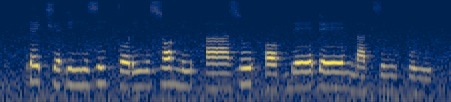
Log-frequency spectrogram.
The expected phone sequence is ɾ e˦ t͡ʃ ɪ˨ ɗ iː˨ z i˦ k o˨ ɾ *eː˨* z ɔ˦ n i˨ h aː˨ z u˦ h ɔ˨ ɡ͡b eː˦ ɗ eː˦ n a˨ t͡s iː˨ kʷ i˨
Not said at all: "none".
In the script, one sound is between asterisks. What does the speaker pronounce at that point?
iː˨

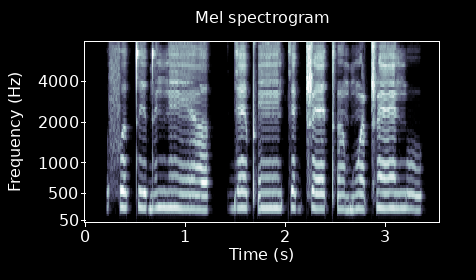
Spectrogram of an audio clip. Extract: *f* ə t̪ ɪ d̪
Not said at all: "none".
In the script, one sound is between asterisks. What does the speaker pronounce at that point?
f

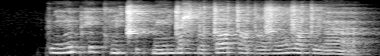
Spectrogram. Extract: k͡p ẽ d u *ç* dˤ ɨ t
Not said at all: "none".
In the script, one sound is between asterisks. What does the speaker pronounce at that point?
ç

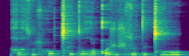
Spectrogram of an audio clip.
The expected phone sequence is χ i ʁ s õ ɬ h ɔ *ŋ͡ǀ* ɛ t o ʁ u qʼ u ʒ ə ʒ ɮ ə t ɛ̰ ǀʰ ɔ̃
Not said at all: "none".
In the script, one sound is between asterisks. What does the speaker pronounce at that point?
ǀʰ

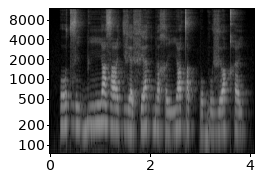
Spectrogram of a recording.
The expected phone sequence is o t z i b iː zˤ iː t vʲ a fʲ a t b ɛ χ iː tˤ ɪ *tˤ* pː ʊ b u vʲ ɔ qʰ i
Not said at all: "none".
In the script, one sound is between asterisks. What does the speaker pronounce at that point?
none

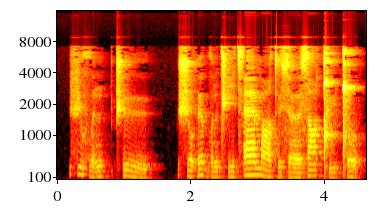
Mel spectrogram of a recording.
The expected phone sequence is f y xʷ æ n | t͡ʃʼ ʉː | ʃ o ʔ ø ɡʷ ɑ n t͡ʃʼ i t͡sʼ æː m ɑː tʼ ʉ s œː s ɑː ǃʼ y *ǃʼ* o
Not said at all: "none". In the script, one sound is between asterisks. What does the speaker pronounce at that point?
ǃʼ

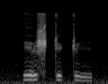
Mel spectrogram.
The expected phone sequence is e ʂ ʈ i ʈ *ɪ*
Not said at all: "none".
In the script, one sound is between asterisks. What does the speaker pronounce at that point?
ɪ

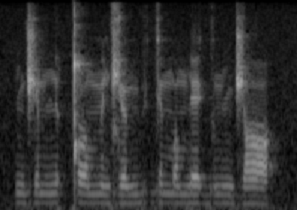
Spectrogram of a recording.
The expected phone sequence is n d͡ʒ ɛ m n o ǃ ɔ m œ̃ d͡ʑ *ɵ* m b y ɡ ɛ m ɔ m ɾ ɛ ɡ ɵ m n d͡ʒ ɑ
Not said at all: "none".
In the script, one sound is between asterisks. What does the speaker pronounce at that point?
œ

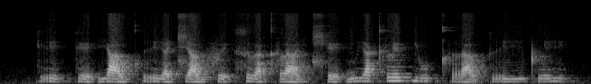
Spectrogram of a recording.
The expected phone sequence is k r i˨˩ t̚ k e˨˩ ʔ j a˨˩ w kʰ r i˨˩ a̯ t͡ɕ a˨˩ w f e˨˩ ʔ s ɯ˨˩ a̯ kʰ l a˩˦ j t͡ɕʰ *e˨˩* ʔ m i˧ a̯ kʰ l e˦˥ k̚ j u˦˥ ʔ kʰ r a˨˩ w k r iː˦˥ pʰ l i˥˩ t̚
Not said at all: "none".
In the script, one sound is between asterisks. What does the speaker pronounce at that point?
e˨˩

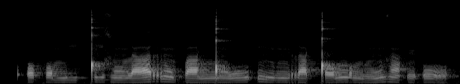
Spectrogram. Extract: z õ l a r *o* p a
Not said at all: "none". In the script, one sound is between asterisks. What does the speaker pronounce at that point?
õ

